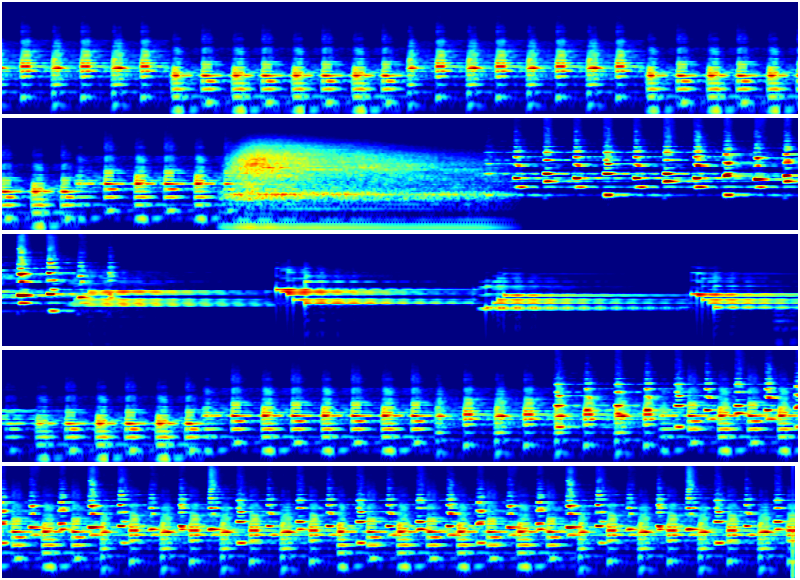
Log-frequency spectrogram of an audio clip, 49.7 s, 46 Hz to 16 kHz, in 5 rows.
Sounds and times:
Music: 0:00.0 - 0:49.7.

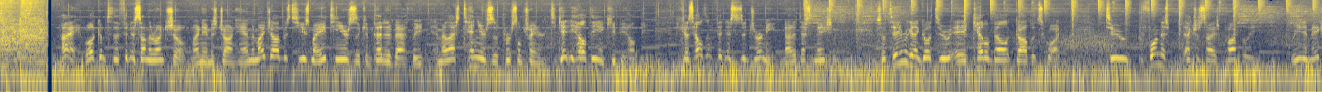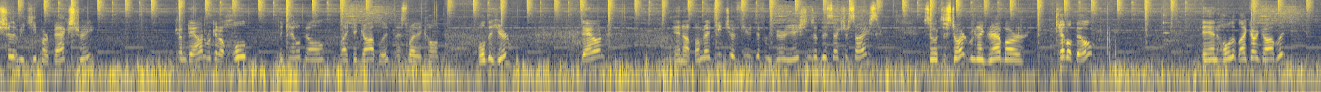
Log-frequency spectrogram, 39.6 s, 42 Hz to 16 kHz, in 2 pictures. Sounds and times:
Music: 0:00.0 - 0:39.6
Speech: 0:00.9 - 0:09.5, 0:10.2 - 0:12.5, 0:13.2 - 0:15.9, 0:16.6 - 0:18.8, 0:19.4 - 0:21.2, 0:22.5 - 0:26.4, 0:27.0 - 0:27.5, 0:28.5 - 0:28.9, 0:29.9 - 0:33.0, 0:33.7 - 0:36.2, 0:37.9 - 0:39.1.

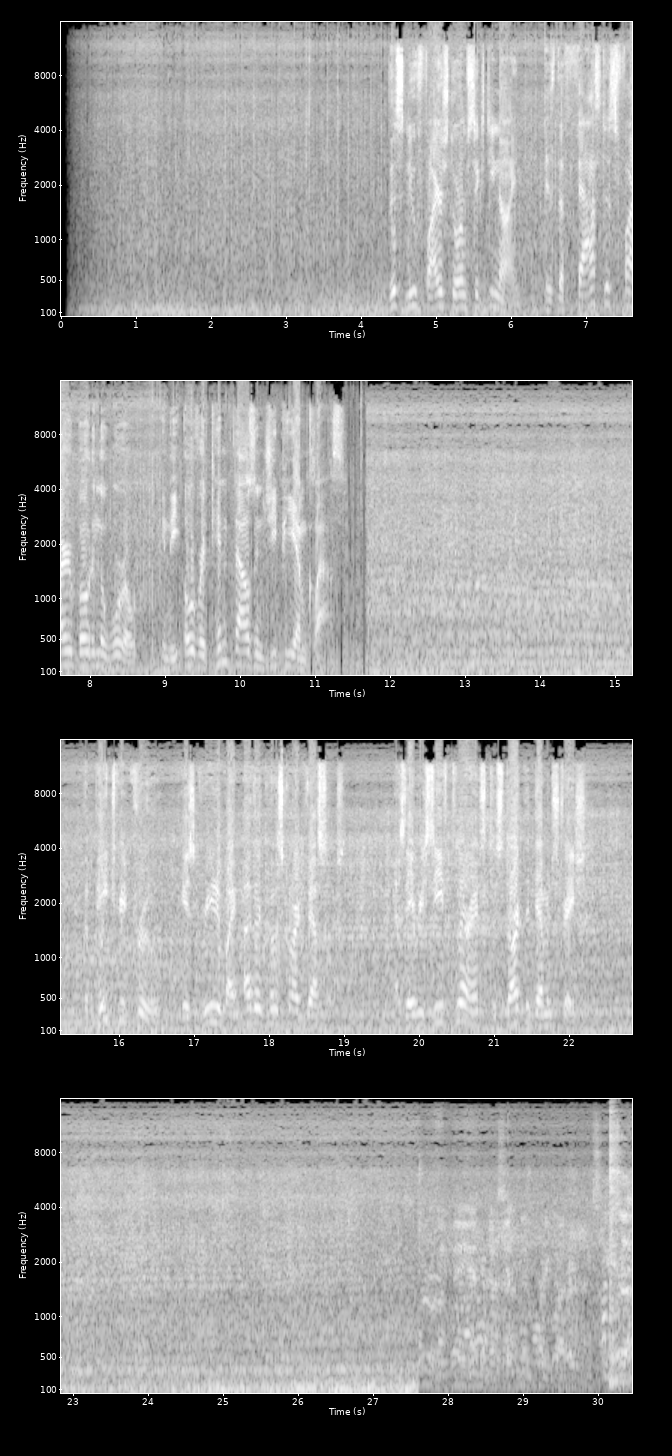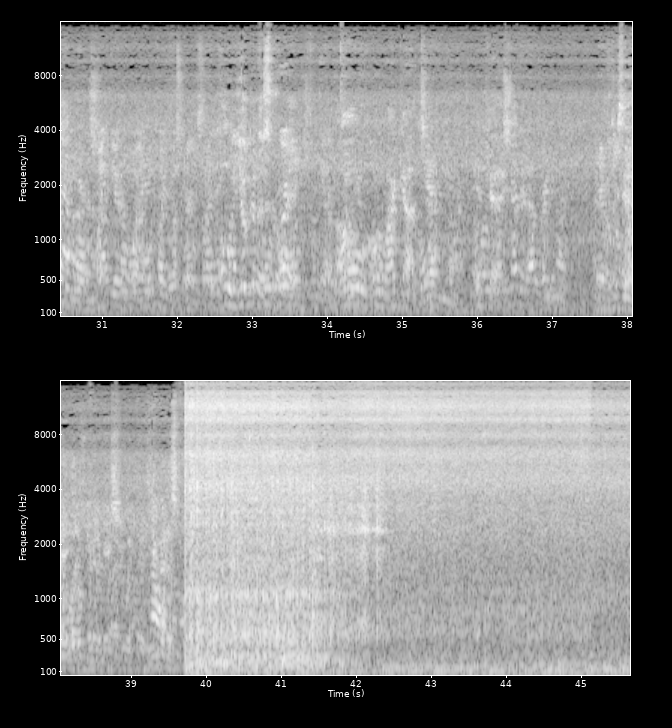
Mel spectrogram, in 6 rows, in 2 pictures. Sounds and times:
Speech: 0:04.4 - 0:11.4, 0:15.5 - 0:22.3, 0:27.6 - 0:39.7.

